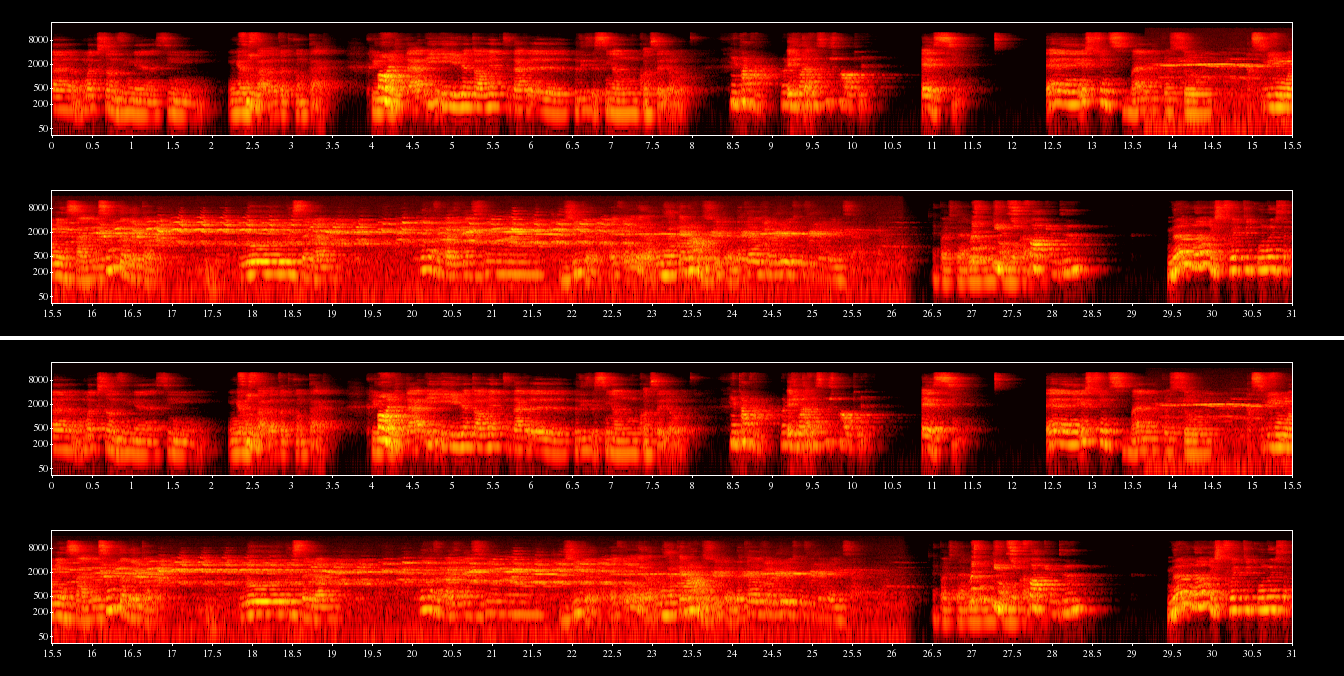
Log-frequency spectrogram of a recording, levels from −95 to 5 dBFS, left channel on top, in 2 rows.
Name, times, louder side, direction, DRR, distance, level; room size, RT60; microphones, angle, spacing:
voice 1, 0.0-1.9 2.2-3.4 3.7-7.9 8.4-8.5 9.2-9.5 10.9-11.3 12.4-14.5 14.9-16.8 17.8-19.1 20.1-25.6 26.6-27.9 29.4-30.9, left 1 dB, ahead, -6 dB, 0.6 m, -37 dB
voice 2, 4.1-4.4 8.5-9.6 9.8-10.2 20.4-20.8 23.3-23.8 26.9-28.4, equal, 45° right, -2 dB, 0.6 m, -33 dB
sound 1, 13.7-26.1, left 2 dB, 40° left, 0.3 m, -35 dB
2.8 x 2.1 x 2.7 m, 0.88 s
head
